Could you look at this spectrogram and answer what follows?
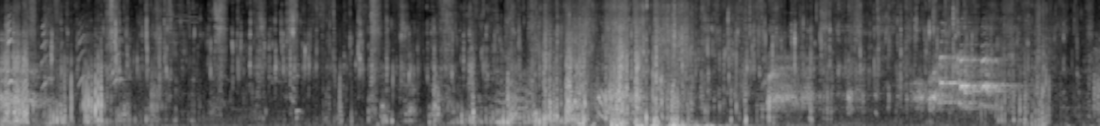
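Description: Wet puppies in a litter whimper softly amid rustling and handling noise from their bedding, with a thin, higher whine rising near the end.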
